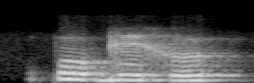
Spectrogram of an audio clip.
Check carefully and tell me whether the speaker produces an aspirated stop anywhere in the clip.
no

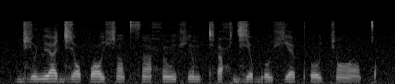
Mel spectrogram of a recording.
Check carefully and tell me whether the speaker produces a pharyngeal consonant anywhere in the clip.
yes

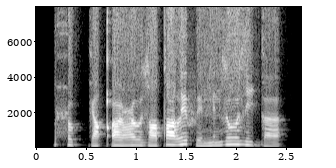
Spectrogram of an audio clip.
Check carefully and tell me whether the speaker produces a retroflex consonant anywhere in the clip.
no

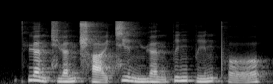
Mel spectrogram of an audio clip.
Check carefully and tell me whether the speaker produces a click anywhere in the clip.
no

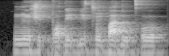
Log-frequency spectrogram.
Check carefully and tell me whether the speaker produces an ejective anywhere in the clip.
yes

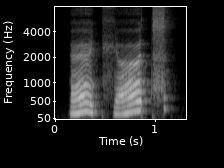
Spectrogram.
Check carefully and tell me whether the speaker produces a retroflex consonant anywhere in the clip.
no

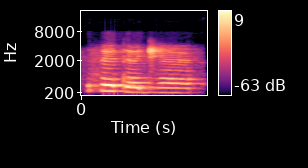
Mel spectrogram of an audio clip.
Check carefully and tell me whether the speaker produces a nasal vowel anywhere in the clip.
yes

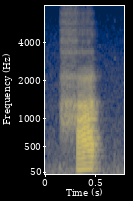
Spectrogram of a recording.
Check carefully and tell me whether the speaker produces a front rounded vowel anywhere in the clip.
no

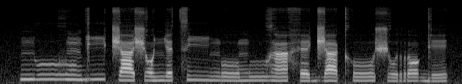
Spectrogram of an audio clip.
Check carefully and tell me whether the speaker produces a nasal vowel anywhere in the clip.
yes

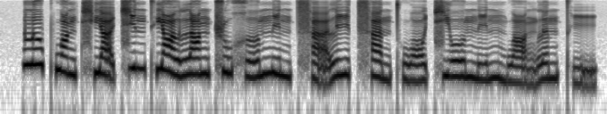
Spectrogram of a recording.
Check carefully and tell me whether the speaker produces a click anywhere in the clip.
no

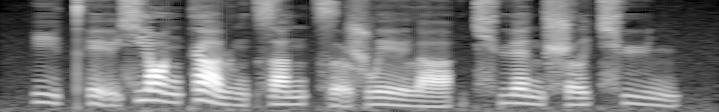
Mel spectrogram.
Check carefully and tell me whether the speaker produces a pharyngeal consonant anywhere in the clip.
no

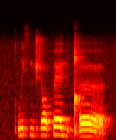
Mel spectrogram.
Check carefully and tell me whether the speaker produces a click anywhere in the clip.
yes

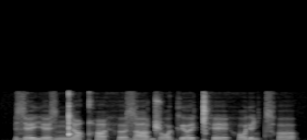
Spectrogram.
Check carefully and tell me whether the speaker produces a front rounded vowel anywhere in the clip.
no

